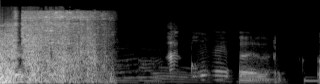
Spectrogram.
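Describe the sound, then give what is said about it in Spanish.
A loud, harsh sound effect of a motorcycle exploding bursts out with a crashing, shattering noise for about a second and cuts off abruptly, followed by people talking. “fue la explosión de la moto.”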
